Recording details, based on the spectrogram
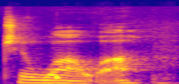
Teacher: we stress on the middle syllable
